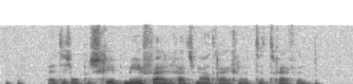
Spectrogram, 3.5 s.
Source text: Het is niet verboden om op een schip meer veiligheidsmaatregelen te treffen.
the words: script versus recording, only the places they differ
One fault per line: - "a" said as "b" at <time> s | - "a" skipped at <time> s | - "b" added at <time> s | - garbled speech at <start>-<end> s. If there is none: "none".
- "niet verboden om" skipped at 0.7 s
